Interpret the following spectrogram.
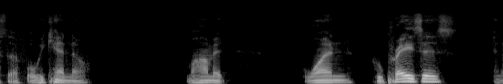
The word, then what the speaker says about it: Muhammad: it means you know like the very word muhammad muhammad ali like we we say it wrong it's not just said plainly like muhammad that's not how it's pronounced in arabic properly muhammad even muhammad ali the way we pronounce ali that's not how arabic speakers say that word or that name you know so as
